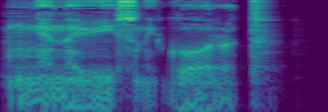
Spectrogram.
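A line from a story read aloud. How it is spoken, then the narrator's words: Sudden mutter. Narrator (Russian): вдруг почему-то пробормотал прокуратор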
